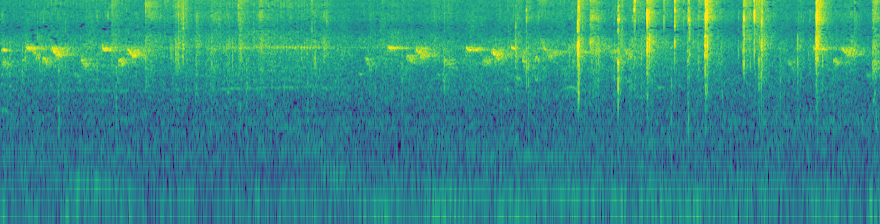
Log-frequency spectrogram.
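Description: Small birds chirping in short repeated calls, over a steady low rumble. Sharp clicks are scattered through it, thicker in the second half.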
